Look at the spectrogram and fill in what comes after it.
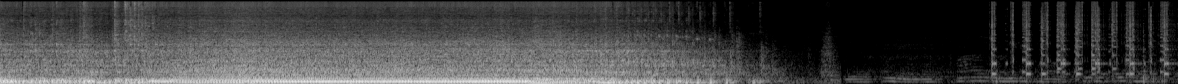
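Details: Riding mower after winter storage, fixed with a new starter relay, cleaned fuse and refitted battery: fires right up and settles into a strong even low thrum for several seconds before quieting. Starting circuit working normally.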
